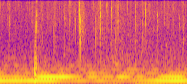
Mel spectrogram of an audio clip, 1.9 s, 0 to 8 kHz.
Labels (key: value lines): label: biophony, midshipman
recorder: SoundTrap 500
